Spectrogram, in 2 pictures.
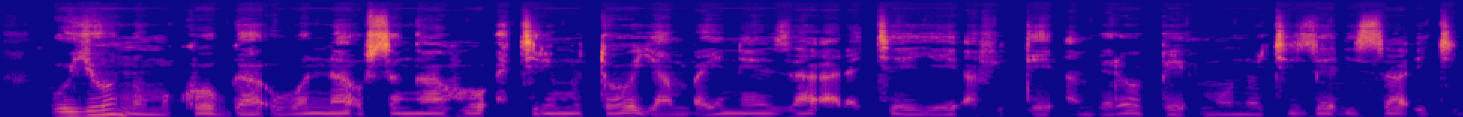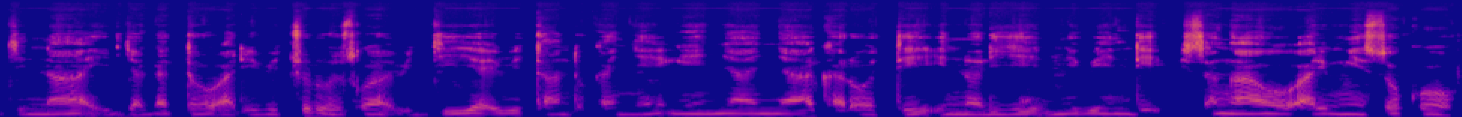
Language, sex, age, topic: Kinyarwanda, female, 18-24, finance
